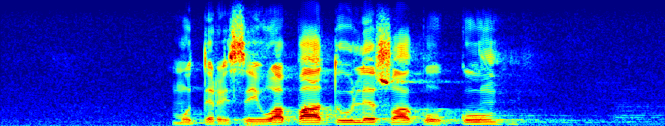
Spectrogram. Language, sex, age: Tsonga, male, 21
